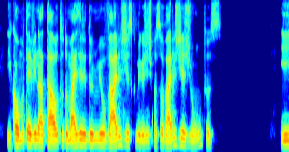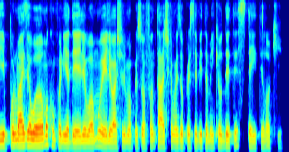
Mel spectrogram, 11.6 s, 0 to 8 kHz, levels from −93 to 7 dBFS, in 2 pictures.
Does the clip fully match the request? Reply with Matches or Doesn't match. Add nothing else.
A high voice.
Doesn't match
